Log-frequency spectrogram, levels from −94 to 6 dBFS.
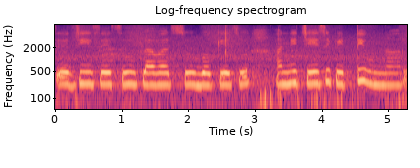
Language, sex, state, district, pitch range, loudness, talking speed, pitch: Telugu, female, Andhra Pradesh, Anantapur, 225-240 Hz, -14 LUFS, 80 wpm, 235 Hz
